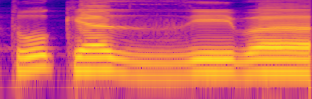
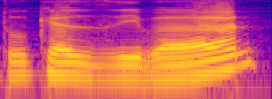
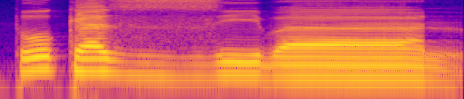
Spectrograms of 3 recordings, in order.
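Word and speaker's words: تكذبان: Maaf, bukan panjang, menggantinya dengan huruf zai. Contoh bagaimana? Tukazziban. Nah, itu diganti. Padahal dia tidak boleh. Yang betul bagaimana? Tukazziban. Bagaimana cara membacanya? Yaitu ujung lidah kita agar sempurna daripada makhrajnya, kita tempelkan ujung lidah kita dengan gigi seri atas, maka za, maka tukazziban.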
